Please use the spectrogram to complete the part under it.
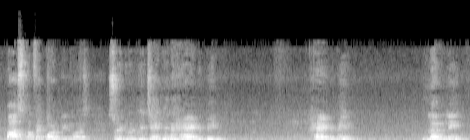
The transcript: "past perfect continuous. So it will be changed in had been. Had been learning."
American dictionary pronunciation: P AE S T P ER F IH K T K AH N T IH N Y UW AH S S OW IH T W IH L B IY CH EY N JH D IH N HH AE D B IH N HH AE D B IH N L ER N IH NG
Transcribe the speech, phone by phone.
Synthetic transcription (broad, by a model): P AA S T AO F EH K K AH N T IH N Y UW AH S S OW IH T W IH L B IY CH EY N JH IH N HH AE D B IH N HH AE D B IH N L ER N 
